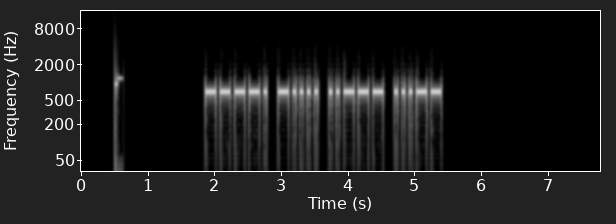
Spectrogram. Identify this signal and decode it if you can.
Morse code, heard as a keyed tone, about 23 wpm, 700 Hz. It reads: 9623
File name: practice / 22wpm / Four Letter-Number Combinations - 22wpm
